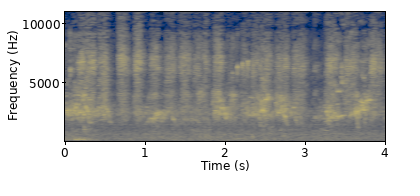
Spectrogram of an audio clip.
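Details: Budgerigar chatter: raspy, scratchy squawks mixed with thin chirps, loud in bursts about every half second, with a continuous busy background of more calls.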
